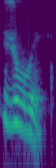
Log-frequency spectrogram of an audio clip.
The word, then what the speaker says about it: jouets: Le S à la fin, on ne le prononce jamais.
